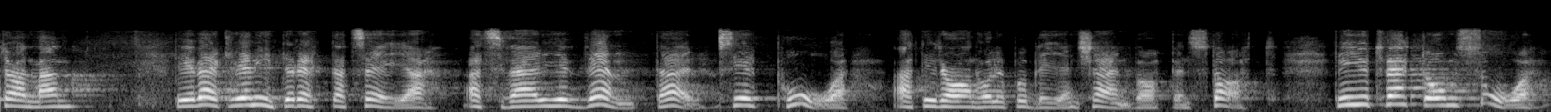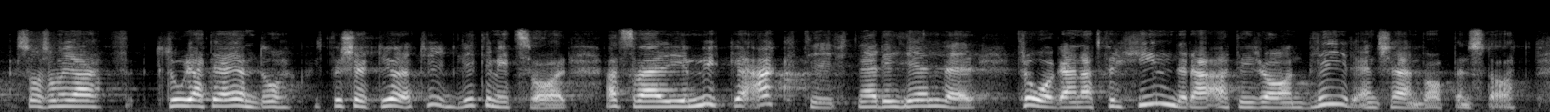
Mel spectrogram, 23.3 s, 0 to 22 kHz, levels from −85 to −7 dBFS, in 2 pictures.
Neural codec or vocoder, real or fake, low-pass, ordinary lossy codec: none; real; 7.2 kHz; Opus, 32 kbps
